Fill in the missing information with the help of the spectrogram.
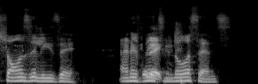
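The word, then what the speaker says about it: Champs-Élysées: a street called the famous street called uh champs delicious which is pronounced shawn's elysee and it makes no sense yes you're right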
